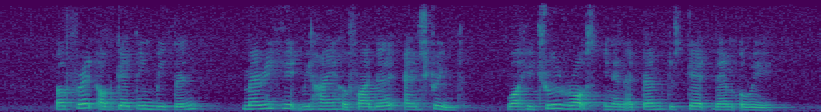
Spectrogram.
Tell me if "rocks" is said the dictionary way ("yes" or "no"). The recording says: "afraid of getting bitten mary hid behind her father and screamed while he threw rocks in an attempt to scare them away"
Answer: yes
